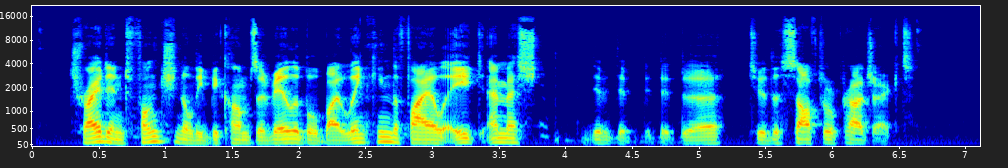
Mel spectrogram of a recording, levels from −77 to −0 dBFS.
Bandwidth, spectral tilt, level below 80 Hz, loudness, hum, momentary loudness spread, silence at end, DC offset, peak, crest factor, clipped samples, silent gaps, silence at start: 16.5 kHz; -3.5 dB/octave; -62 dBFS; -22 LUFS; none; 16 LU; 0.5 s; under 0.1%; -2 dBFS; 22 dB; under 0.1%; none; 0.3 s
